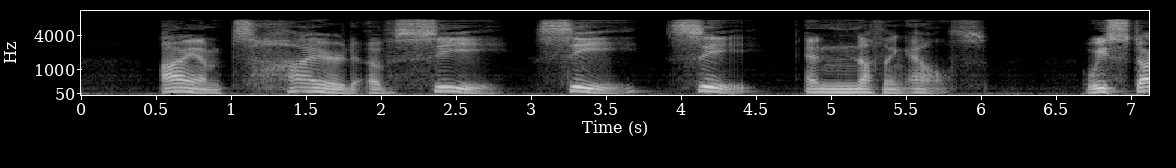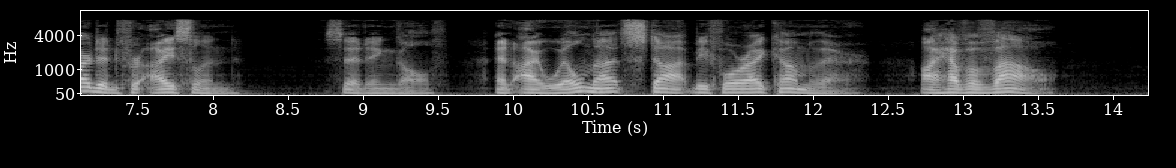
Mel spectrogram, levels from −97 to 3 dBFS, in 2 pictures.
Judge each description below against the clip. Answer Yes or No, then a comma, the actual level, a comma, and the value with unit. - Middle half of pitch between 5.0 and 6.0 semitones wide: Yes, average, 5.3 semitones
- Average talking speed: No, slow, 120 wpm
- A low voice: Yes, low, 115 Hz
